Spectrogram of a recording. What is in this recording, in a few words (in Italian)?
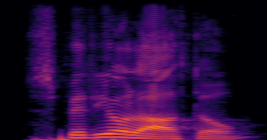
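"speriolato", dialetto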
